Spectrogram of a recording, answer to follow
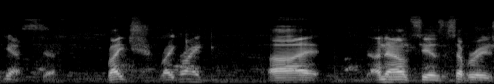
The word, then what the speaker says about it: Reich: Is that how you pronounce it? Yes. Reich.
